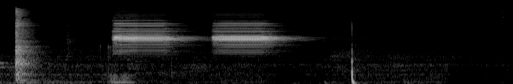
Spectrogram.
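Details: Fire alarm test in a school built in 1958, horns set to high volume, quiet furnace room: two loud, even, high-pitched horn blasts about a second apart; horn sounding normally.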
